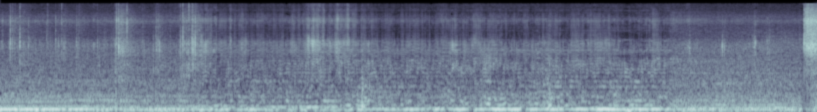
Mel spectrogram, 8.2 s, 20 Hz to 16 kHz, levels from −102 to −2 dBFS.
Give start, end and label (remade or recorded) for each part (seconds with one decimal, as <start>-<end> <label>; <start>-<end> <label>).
0.0-2.0 recorded; 2.0-6.7 remade; 6.7-8.2 recorded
